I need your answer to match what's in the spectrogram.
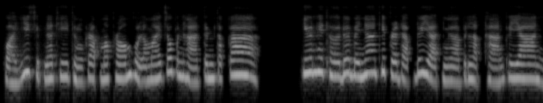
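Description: A woman narrating a romance novel in an audiobook with an even, measured delivery. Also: on the high side, lo-fi sound.

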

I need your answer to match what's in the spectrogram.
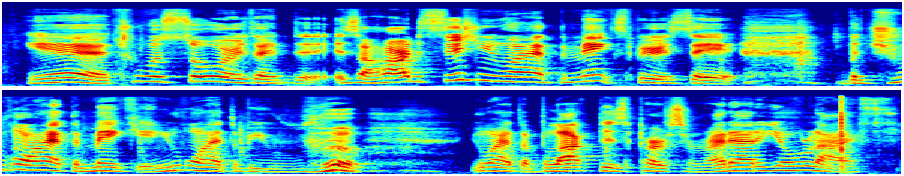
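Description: A woman's voice: sits low, fairly bright tone, slight background noise. A woman giving a casual tarot reading, blunt and slangy, swearing freely and repeating her warnings. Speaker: tarot reader.

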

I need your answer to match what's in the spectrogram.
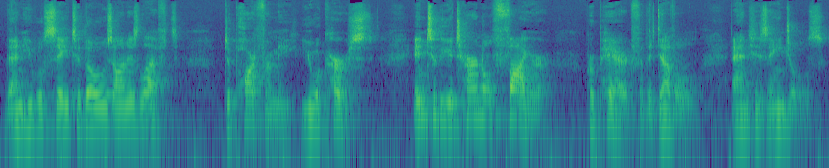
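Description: Earnest young deacon, echoey chapel. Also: male voice, on the high side. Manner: measured, earnest proclamation with emphatic pauses. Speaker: deacon and seminarian. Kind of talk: gospel reading and homily. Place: indoor chapel with a stone wall.

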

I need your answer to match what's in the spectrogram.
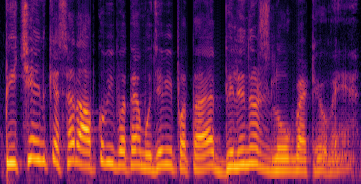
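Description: A man's voice: high voice, lively intonation, fairly quick, darkish tone, dry recording. Opinionated male talk show host. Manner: pointed, opinionated framing of questions.

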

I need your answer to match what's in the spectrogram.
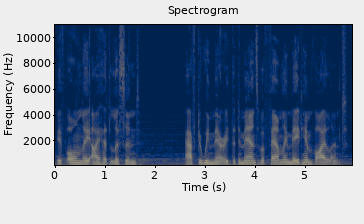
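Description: Playing a troubled wife and mother, the lead actress recounts her life in earnest, confessional radio drama narration full of regret. Her voice sits low with a flat delivery at a moderate pace, lightly acted over soft background music.

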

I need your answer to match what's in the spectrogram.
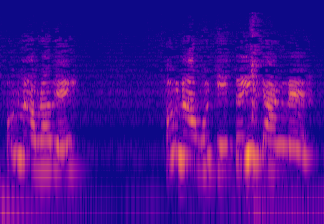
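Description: A young woman selling clothes on a livestream, talking quickly and pushing viewers to claim items. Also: high-pitched, sharp tone, recorded from a distance, slight background noise, poor audio. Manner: quick and pushy, urging buyers to claim items. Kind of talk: live-selling chatter to viewers.

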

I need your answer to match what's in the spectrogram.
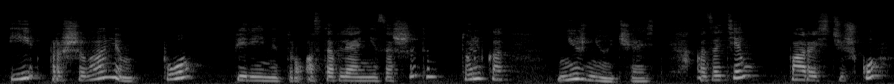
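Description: With a fairly low, breathy-edged voice, a woman in her forties presents a craft tutorial for children. She gives step-by-step instructions and keeps using fond diminutives.

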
